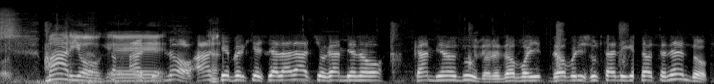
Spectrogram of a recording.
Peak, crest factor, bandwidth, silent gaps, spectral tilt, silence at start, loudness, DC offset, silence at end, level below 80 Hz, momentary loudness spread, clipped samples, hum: -2 dBFS; 14 dB; 12 kHz; none; -5.5 dB/octave; 0 s; -17 LUFS; under 0.1%; 0.1 s; -46 dBFS; 5 LU; under 0.1%; none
